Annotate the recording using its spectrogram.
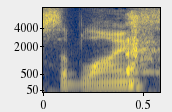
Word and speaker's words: Sublime: Subline. – Nice. – Like their peers. – Also, I like how you put the wrong emphasis on the wrong syllable with Sublime.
